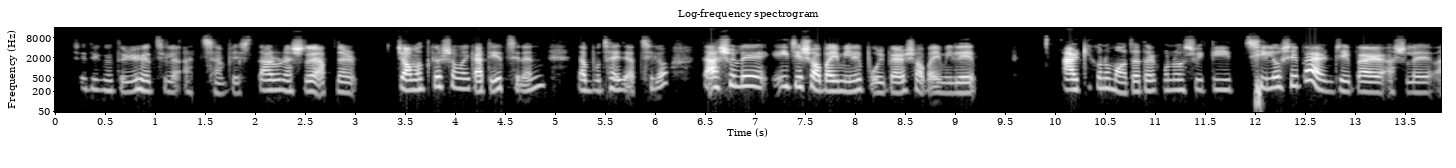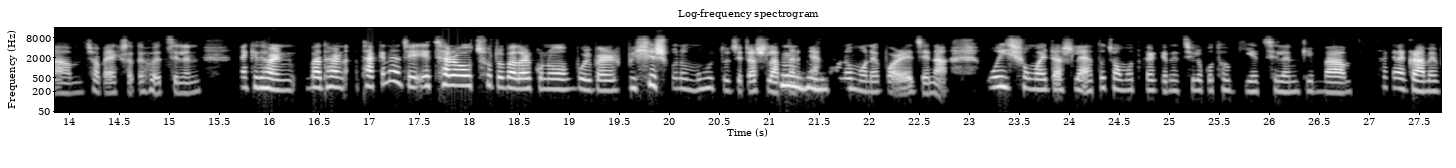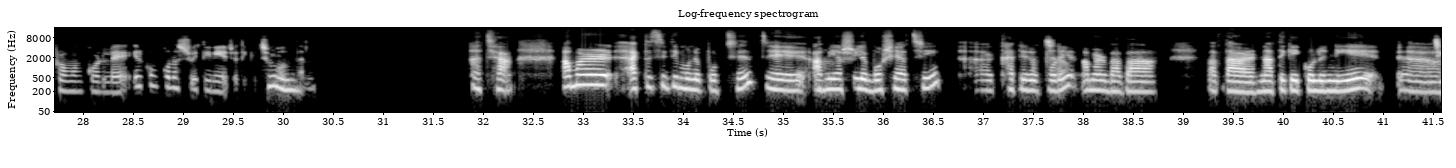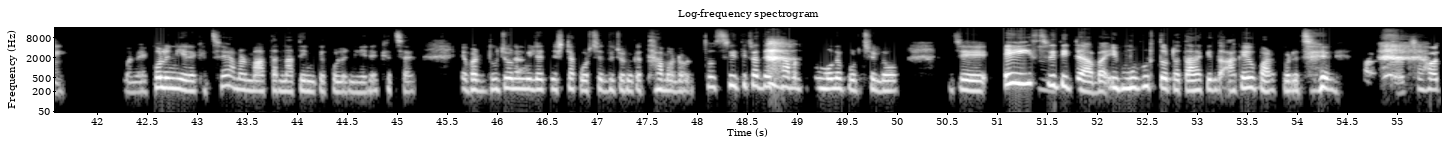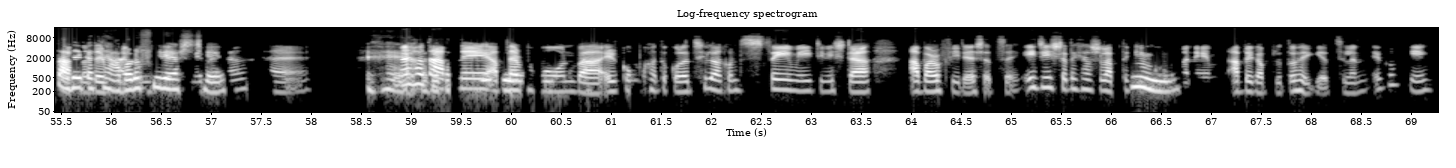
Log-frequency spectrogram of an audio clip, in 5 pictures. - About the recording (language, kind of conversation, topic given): Bengali, podcast, পরিবারের সঙ্গে আপনার কোনো বিশেষ মুহূর্তের কথা বলবেন?
- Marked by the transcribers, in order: other background noise; tapping; chuckle; chuckle; unintelligible speech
